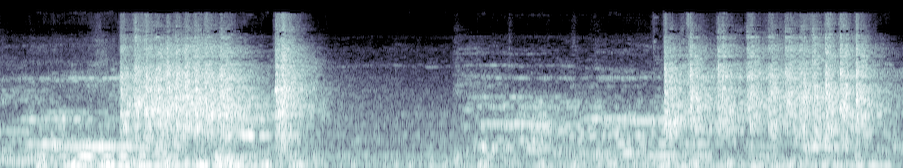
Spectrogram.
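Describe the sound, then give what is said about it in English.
Weights on a platform, equipment like that on Ninja Warrior, are pulled down, clattering and rattling like a roller coaster on its track in two loud, harsh bursts over a steady low mechanical rumble, with no talking. “They put weights on that platform right there, and then you just pull the weights down.”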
